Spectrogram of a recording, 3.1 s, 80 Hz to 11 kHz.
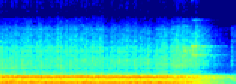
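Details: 1970 Suzuki TC-90 two-stroke restarted with oven-cleaned baffle reinstalled: even buzzing note holding steady, then dying away at shutoff; runs cleanly, normal running.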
